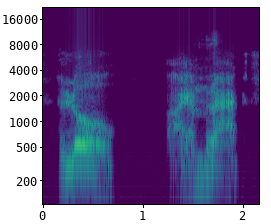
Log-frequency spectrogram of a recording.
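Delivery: very low-pitched, slow, heavy, dragging voice. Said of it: "That's a good impression".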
